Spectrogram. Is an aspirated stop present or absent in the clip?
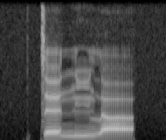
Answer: absent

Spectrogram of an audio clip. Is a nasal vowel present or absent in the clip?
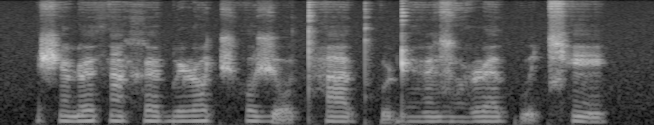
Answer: present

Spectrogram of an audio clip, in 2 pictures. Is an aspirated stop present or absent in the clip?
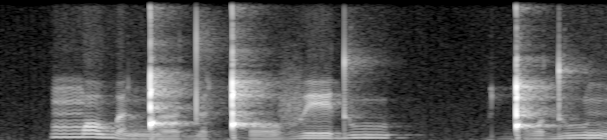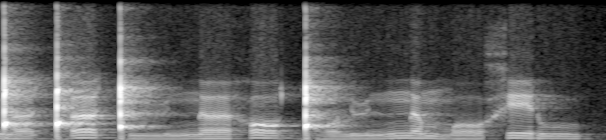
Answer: present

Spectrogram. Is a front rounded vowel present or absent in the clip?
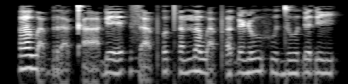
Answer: absent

